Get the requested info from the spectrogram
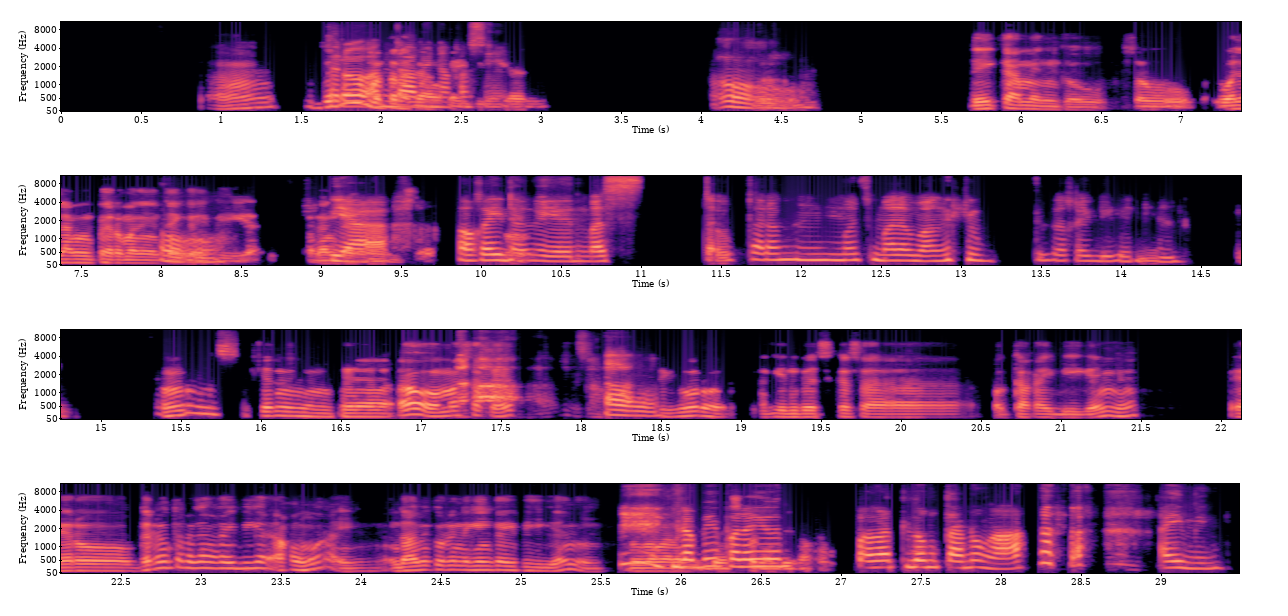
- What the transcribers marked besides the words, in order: tapping; in English: "they come and go"; chuckle; unintelligible speech; background speech; laugh
- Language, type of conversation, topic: Filipino, unstructured, Ano ang nararamdaman mo kapag nasasaktan ang tiwala mo sa isang tao?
